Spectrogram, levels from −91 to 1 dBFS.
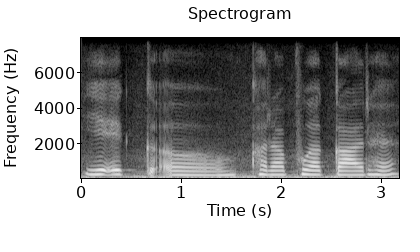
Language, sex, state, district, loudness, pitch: Hindi, female, Odisha, Nuapada, -15 LUFS, 230 Hz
